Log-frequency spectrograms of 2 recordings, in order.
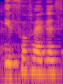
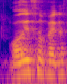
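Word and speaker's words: esophagus: ये ईसोफेगस, ये काफ़ी जने इसको ओइसोफेगस बोलते हैं। ये ओइसोफेगस नहीं है, इसकी सही प्रोनाउंसिएशन ईसोफेगस ही है।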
